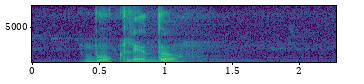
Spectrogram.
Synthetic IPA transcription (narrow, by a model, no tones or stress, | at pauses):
buklɛʔd̪ɔ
